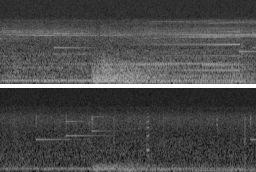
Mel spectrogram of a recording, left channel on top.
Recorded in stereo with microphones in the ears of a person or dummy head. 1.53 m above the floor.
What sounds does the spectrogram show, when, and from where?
Only background noise.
